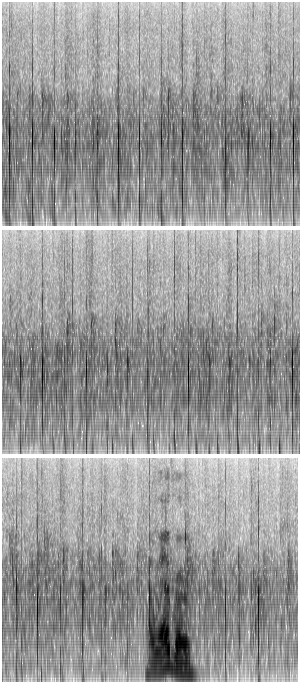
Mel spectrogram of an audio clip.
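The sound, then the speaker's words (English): An audience applauds a veteran, many sharp hand claps forming a steady, moderately loud patter, with a voice briefly rising over the clapping near the end. “We owe him applause for his service.”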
